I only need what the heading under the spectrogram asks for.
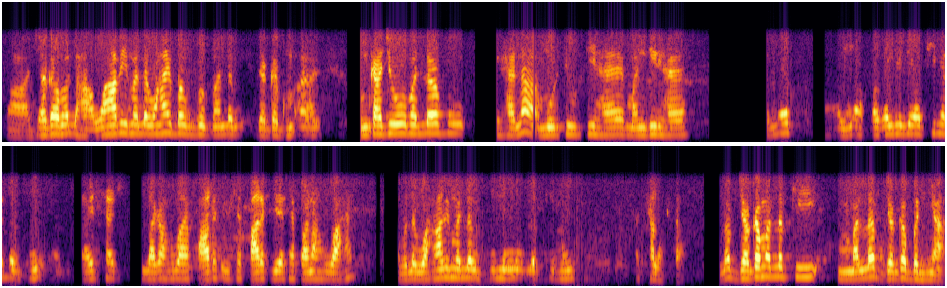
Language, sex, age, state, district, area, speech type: Hindi, male, 30-45, Bihar, Vaishali, urban, conversation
